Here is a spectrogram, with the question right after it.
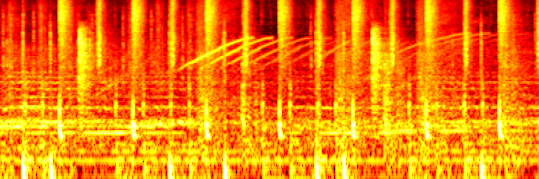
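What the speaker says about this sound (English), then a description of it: "Bees." Buzzing bees from the Metroid Prime video game hum steadily throughout, with repeated sharp clicks and rising chirpy synthetic tones layered over a busy electronic game soundscape.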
